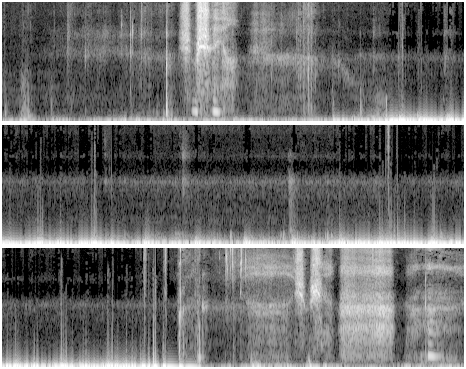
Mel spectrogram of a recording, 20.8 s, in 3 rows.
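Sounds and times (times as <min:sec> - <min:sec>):
speech: 0:02.7 - 0:03.6
fast heartbeat heard through chest: 0:04.8 - 0:16.8.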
